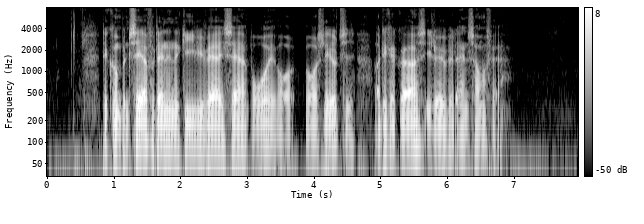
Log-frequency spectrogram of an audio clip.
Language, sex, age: Danish, male, 31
